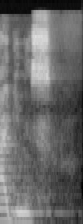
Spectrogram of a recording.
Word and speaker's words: Agnes: Eu sou a Agnes, o G é mudo, eu não.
